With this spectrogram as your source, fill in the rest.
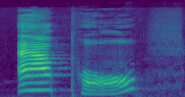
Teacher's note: But if we take the word apple, we here have 2 syllables. The first one, a, is the primary stress, longer, louder, higher in pitch, apple. And the second syllable is a weak stress.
